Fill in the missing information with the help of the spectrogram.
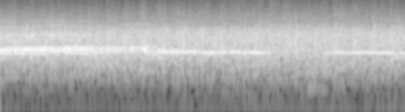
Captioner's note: audience cheering and applauding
